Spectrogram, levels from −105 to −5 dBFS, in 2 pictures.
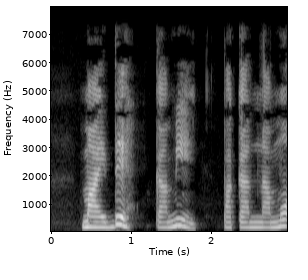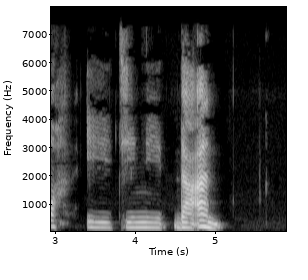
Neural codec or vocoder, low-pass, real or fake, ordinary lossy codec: none; 7.2 kHz; real; AAC, 48 kbps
